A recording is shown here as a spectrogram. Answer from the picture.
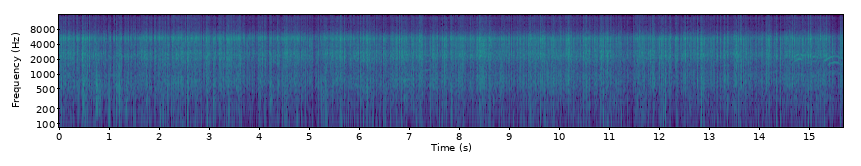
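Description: Barrage of fireworks going off at close range: a dense, continuous crackling and popping of many rockets and fountains firing at once, without a break.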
